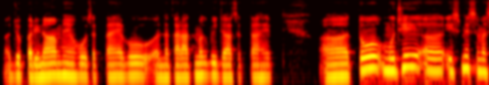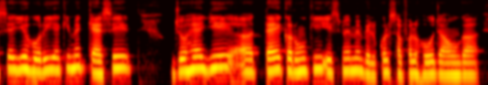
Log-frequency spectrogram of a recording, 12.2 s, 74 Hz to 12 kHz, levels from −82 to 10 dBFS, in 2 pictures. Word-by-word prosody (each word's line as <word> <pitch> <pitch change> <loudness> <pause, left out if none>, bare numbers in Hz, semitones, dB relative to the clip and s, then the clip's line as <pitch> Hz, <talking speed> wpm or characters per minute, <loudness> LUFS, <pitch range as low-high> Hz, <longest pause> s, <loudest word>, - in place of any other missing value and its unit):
जो 135 0 -1
परिणाम 130 +2 +2
है, 135 -1 +2
हो 130 0 -1
सकता 125 0 -7
है, 130 0 -1
वो 135 +1 -2
नकारात्मक 125 +3 -2
भी 140 - 0
जा 125 -1 0
सकता 125 +1 -8
है। 125 0 -4
अ, 130 +1 -3
तो 205 +3 +6
मुझे 210 +5 +3
अ, 180 0 0
इसमें 190 +5 0
समस्या 175 0 -2
ये 195 +2 +2
हो 175 - +3
रही 185 +3 0
है 190 - 0
कि 205 +2 -6
मैं 215 0 +1
कैसे 205 +7 0 0.5
जो 175 +4 +1
है, 200 +2 +3
ये 215 +3 +1
अ, 170 - -1 0.2
तय 185 +2 +4
करूँ 180 0 +2
कि 200 0 -1
इसमें 180 +2 -3
मैं 185 -1 0
बिल्कुल 150 +2 -3
सफल 155 +1 -3
हो 150 +1 +2
जाऊँगा 145 0 -1
155 Hz, 185 wpm, -22 LUFS, 135-185 Hz, 0.5 s, तो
